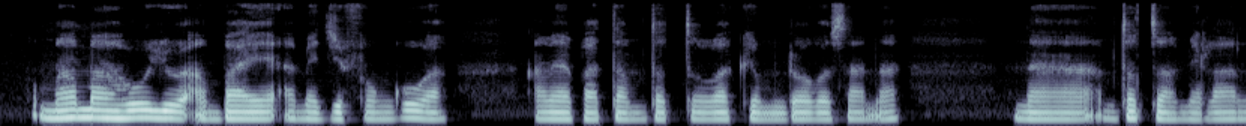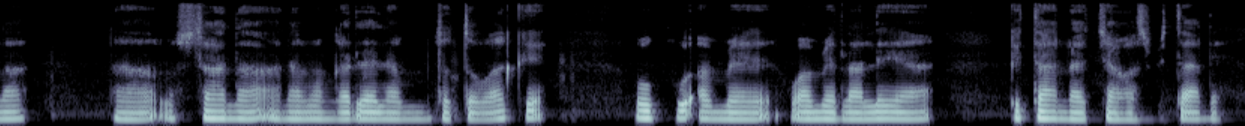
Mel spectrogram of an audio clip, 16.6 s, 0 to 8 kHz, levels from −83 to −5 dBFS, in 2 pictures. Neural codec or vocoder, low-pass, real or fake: none; 7.2 kHz; real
